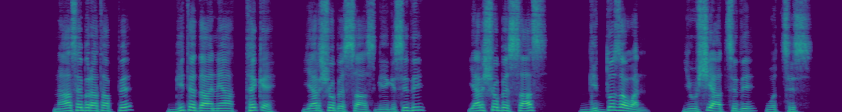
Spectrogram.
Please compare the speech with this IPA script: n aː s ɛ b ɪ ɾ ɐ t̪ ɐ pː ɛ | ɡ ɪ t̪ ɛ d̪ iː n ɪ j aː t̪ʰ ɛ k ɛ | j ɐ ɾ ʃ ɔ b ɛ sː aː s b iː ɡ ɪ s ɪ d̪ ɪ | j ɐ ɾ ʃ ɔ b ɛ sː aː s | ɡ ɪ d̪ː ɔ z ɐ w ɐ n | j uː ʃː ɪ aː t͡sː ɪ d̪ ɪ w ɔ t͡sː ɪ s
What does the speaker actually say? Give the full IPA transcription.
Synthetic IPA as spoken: n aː s ɛ b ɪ ɾ ɐ t̪ ɐ pː ɛ | ɡ ɪ t̪ ɛ d̪ aː n ɪ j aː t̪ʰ ɛ kʼ ɛ | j ɐ ɾ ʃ ɔ b ɛ sː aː s ɡ iː ɡ ɪ s ɪ d̪ ɪ | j ɐ ɾ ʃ ɔ b ɛ sː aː s | ɡ ɪ d̪ː ɔ z ɐ w ɐ n | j uː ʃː ɪ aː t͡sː ɪ d̪ ɪ w ɔ t͡sː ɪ s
